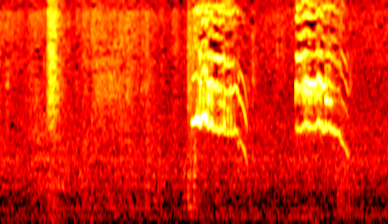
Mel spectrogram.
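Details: Kitten meeting cat litter for the first time: a faint tick, then two high, thin meows about a second apart, each sliding downward at the end, over quiet indoor background.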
